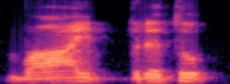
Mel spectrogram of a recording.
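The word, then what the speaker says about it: वाय्वृतु: वायु ऋतुपितृ उषसो यत् So here when we combine Vayu Ritu, the pronunciation is Vaibritu.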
